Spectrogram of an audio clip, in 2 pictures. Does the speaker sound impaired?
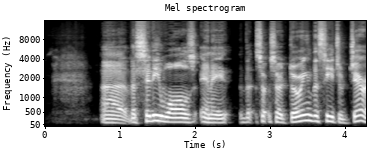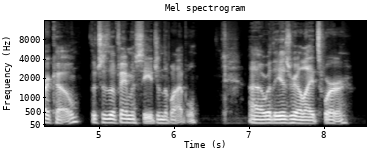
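No.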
